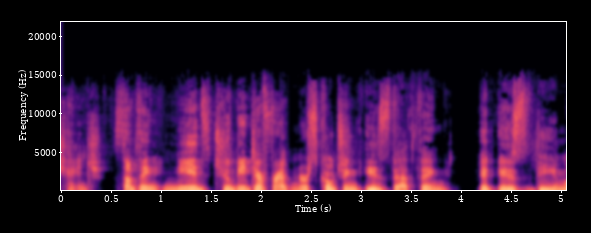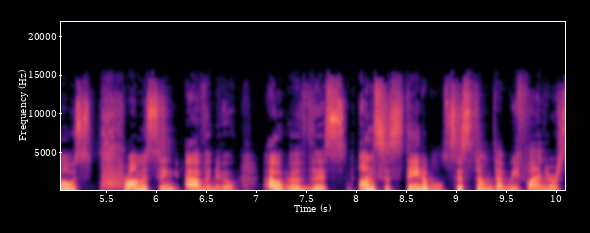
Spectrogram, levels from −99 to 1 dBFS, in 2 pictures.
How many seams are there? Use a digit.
2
